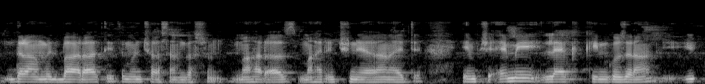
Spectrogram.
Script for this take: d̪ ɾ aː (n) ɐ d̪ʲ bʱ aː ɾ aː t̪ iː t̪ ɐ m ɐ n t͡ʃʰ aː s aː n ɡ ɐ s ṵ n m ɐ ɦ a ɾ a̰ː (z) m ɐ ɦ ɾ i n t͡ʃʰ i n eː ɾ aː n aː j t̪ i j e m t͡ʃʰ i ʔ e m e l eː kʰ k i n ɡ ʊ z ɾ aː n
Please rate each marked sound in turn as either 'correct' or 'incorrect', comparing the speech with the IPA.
incorrect: m, correct

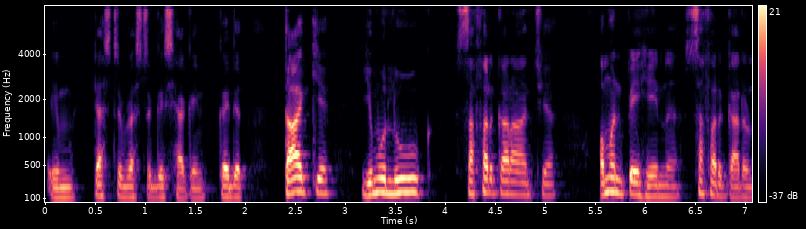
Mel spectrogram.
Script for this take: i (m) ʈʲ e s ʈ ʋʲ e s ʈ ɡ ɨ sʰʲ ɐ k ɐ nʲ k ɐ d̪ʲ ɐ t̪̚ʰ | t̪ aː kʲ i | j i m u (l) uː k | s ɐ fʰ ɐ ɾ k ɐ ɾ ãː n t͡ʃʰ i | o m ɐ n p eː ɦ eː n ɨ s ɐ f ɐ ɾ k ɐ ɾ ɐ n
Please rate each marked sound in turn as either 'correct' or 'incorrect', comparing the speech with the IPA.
correct, correct

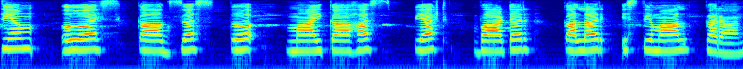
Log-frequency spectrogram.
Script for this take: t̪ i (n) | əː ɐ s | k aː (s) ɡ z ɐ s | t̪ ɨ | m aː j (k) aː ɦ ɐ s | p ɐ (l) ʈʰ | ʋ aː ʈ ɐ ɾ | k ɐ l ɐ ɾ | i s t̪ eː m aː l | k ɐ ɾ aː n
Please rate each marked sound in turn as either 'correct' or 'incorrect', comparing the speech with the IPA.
incorrect: m, incorrect: none, correct, incorrect: none

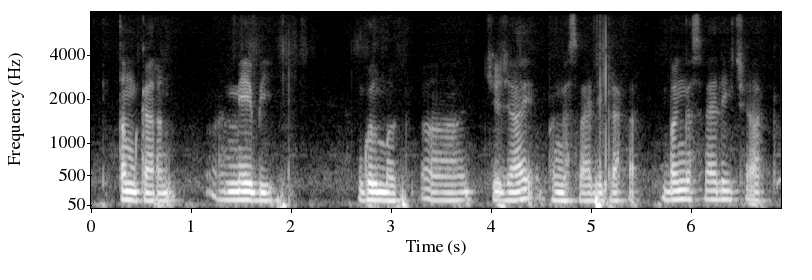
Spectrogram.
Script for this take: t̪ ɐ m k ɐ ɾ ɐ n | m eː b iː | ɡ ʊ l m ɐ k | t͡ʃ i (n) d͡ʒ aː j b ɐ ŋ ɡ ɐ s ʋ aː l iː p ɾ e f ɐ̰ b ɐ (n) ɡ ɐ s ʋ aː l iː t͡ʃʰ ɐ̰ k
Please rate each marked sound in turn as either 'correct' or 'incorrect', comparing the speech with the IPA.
incorrect: none, incorrect: ŋ

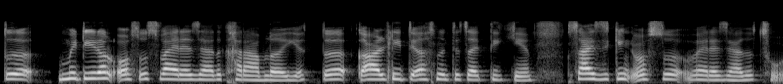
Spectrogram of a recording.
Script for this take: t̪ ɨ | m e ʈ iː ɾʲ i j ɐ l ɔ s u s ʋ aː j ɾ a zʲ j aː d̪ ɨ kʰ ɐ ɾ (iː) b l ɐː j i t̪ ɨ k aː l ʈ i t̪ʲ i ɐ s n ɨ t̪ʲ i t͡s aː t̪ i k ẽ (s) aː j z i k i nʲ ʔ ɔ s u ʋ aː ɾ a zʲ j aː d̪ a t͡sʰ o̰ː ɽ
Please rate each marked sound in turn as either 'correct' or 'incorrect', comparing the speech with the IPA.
incorrect: aː, correct

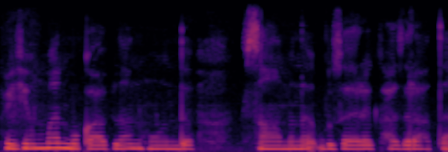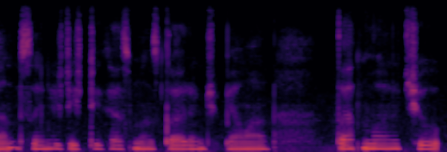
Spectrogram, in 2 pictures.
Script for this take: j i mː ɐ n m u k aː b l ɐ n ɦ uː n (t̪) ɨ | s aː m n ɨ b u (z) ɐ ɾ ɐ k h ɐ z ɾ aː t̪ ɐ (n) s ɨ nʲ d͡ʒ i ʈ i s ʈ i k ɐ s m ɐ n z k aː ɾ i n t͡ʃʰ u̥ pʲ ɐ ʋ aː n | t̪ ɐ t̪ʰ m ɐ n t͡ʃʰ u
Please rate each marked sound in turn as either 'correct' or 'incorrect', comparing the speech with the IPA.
incorrect: d̪, correct, correct

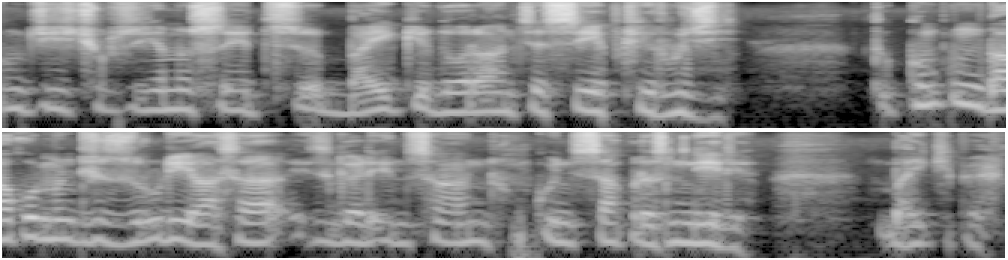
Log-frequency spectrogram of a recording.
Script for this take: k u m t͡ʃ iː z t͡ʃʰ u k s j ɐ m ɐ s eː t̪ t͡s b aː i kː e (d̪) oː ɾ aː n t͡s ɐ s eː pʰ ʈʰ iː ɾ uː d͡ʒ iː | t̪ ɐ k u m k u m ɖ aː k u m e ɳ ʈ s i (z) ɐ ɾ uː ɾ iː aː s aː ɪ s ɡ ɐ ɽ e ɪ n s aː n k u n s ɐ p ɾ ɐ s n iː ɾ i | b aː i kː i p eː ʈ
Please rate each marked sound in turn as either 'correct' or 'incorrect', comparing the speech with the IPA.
correct, correct

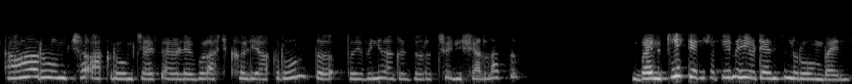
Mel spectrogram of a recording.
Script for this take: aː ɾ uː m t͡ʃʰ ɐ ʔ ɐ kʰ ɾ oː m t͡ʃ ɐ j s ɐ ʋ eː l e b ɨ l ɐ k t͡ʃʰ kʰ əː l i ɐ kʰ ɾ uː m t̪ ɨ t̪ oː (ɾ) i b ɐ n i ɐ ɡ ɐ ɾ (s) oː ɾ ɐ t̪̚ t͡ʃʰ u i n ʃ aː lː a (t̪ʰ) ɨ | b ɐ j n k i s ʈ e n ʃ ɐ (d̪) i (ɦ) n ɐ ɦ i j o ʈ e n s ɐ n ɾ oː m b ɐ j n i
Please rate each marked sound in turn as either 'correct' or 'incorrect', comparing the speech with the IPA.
incorrect: none, incorrect: z, incorrect: t̪, incorrect: t̪, incorrect: none

